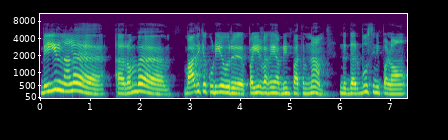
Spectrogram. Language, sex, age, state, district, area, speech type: Tamil, female, 30-45, Tamil Nadu, Salem, urban, spontaneous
